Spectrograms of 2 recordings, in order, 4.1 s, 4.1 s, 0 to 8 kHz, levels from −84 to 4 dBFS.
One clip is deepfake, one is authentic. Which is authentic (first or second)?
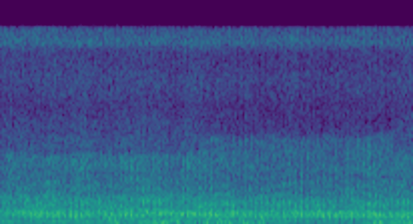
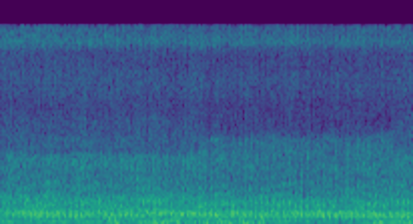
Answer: first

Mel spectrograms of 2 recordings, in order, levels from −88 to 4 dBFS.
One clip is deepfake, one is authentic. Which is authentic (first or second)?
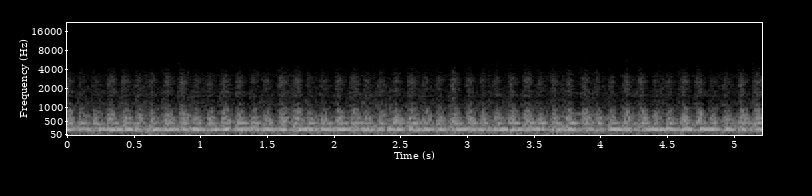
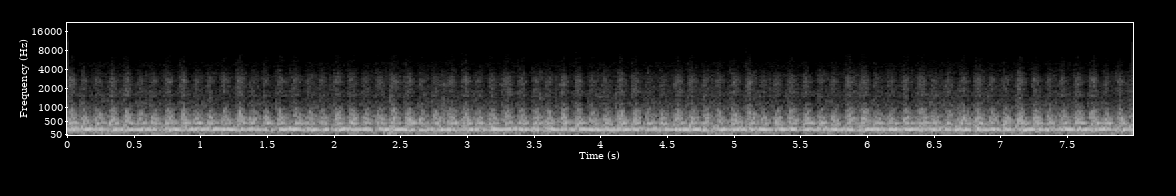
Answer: first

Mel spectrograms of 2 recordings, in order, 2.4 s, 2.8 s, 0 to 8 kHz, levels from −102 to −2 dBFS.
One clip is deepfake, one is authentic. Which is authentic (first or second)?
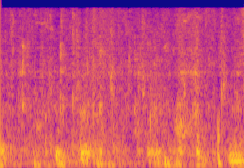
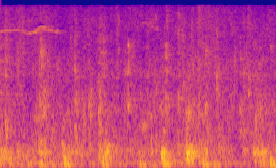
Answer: second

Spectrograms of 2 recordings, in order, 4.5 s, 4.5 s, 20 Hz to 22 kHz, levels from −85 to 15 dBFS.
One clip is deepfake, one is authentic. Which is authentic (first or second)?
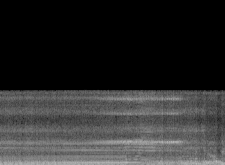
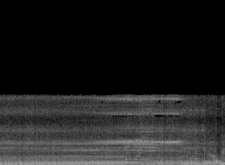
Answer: second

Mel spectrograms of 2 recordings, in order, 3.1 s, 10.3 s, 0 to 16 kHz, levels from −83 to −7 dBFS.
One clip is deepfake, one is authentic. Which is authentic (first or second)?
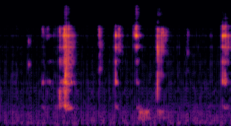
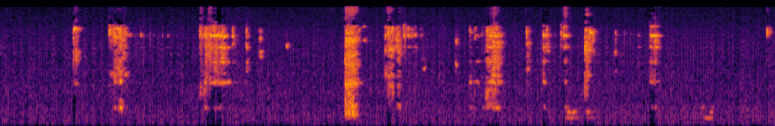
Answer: second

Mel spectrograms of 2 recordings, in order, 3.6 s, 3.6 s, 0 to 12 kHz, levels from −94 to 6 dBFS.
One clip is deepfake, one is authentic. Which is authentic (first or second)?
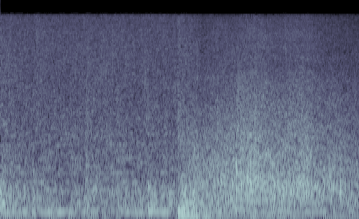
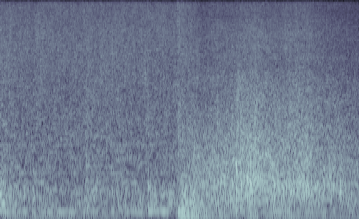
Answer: second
